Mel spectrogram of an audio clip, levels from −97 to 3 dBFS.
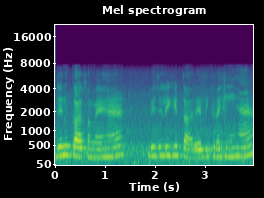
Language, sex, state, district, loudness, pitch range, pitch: Hindi, female, Haryana, Rohtak, -17 LUFS, 205-230 Hz, 215 Hz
